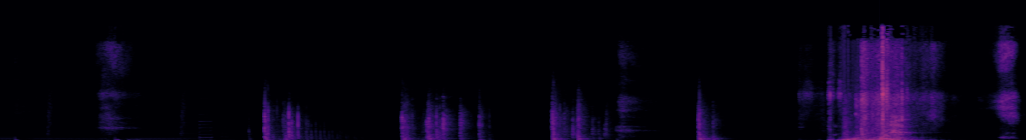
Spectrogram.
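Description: Cardboard box of a new-flavor cereal being opened: several short, dull thunks and taps separated by brief pauses, then a louder, longer rustling burst near the end.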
